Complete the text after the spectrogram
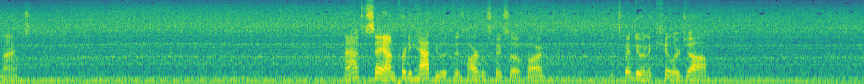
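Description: A combine harvester engine drones steadily.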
